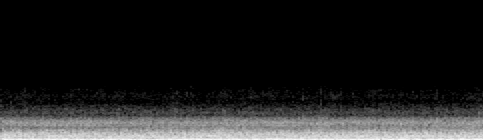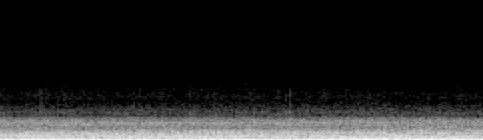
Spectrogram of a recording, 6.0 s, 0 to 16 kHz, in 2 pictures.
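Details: Oliver 2255 front-wheel-assist tractor on a test run after an oil service of engine, transfer case, front axle, rear end and hydraulics: a deep, steady diesel rumble with an even beat and no knocks, misses or rattles. Normal running; owner says everything done is fine.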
